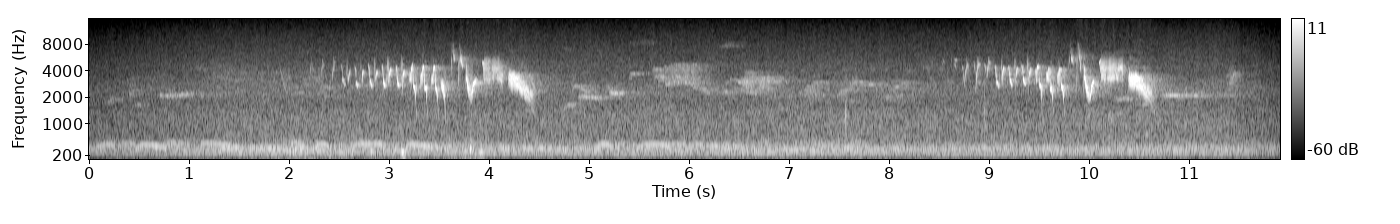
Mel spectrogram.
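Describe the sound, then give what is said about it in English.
A chaffinch sings two bright, rattling song phrases that speed up and end in a quick flourish, separated by a pause, over a low steady background hum and faint outdoor ambience. “The chaffinch is also known as the bachelor finch.”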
